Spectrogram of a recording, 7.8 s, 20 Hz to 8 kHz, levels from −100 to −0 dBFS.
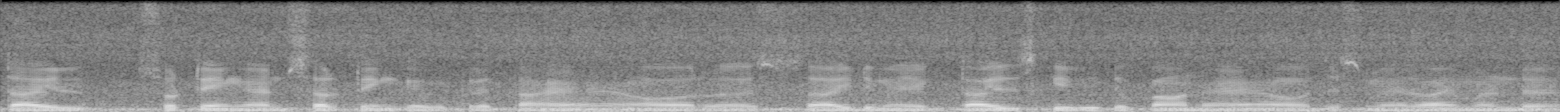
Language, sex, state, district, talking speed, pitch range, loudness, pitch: Hindi, male, Rajasthan, Jaisalmer, 155 wpm, 90-95 Hz, -18 LUFS, 90 Hz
